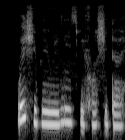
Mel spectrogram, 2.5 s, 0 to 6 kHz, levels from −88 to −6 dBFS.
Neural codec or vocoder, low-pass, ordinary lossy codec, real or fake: none; 5.4 kHz; none; real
